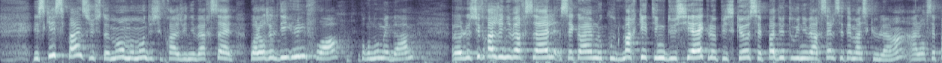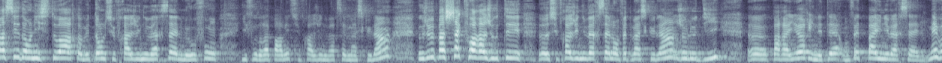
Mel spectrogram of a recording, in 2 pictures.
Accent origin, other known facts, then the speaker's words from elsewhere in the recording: Belgium; et ça on a oublié chez nous en Belgique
